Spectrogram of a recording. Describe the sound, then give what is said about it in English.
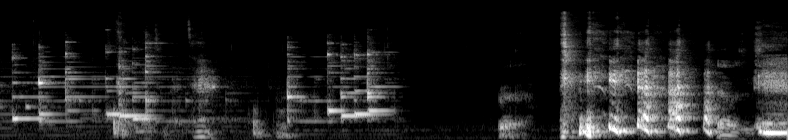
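A loud electronic alert tone from a phone app for finding lost keys plays a repeating, melodic pattern of chirpy beeps for several seconds and will not switch off, then breaks off and people start talking and laughing. “But look, you see, it won't go off now.”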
